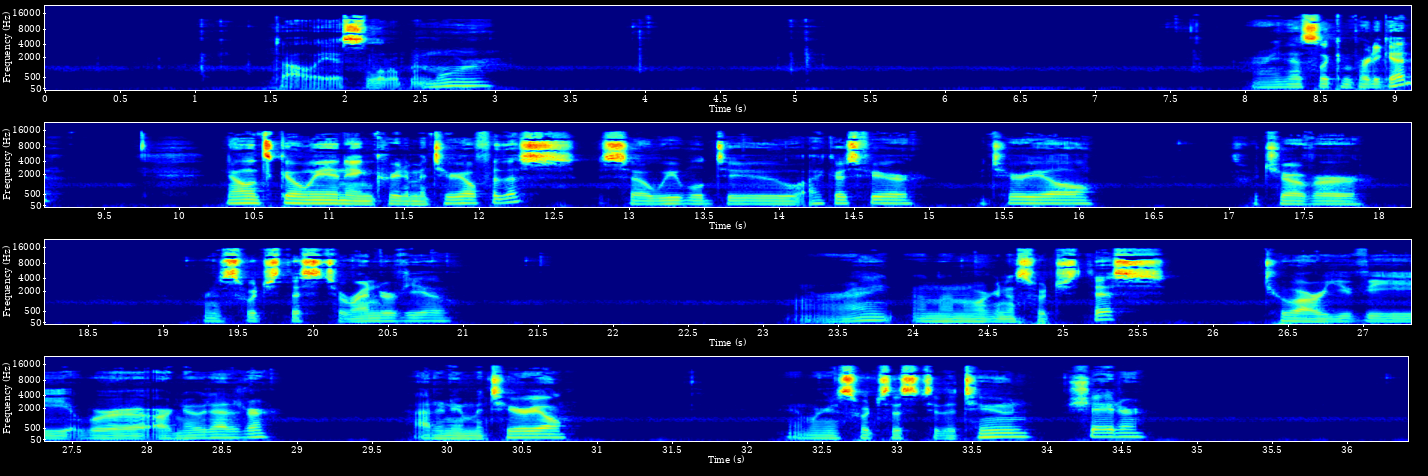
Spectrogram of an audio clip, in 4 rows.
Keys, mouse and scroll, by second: 0.9 g, 4.0 right click, 4.9 g, 13.6-15.2 drag, 17.0 click, 17.5 click, 21.7-22.7 drag.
